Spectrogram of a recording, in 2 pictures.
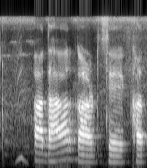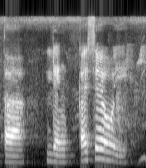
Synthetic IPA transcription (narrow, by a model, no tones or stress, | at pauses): aːd̪ʱaːɾkaːɾɖsekʰət̪a | lɪ̃ŋkːəɪseɦoːiː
